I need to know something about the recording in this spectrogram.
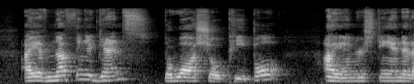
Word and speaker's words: Washo: have nothing against the Washo people I understand that I Mis I mispronouncing I said waso it's it's because I'm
